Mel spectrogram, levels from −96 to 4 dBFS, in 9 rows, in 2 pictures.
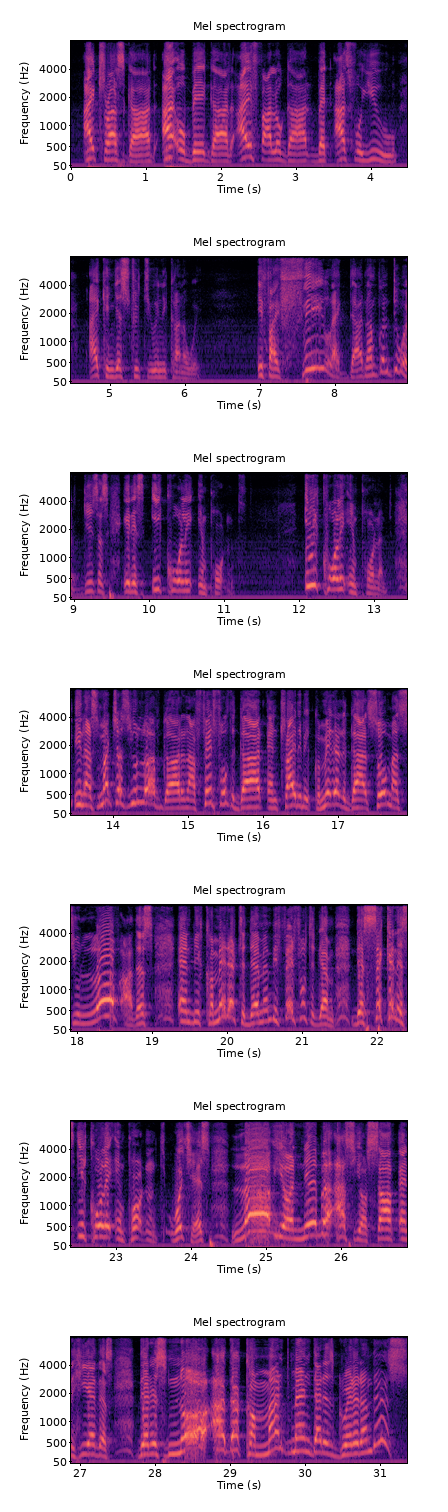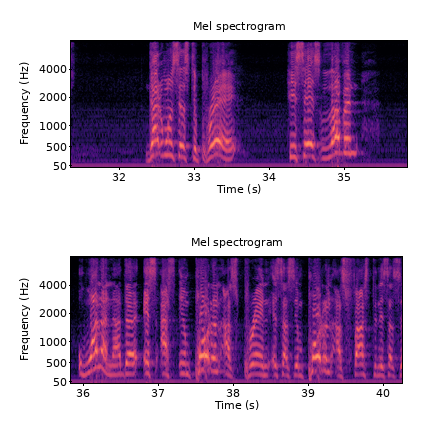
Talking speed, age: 180 wpm, 50-69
